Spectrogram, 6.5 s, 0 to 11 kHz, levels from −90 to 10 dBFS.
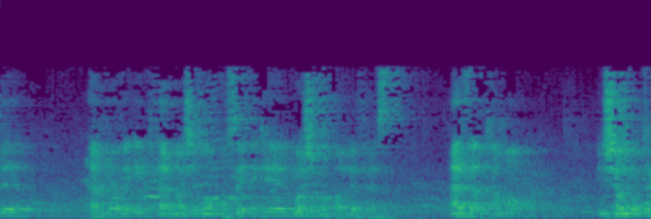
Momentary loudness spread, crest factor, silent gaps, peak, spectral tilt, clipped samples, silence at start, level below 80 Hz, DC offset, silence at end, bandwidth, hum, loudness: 17 LU; 20 dB; none; -4 dBFS; -3.5 dB/octave; under 0.1%; 0 s; -62 dBFS; under 0.1%; 0 s; 8 kHz; none; -23 LUFS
